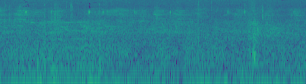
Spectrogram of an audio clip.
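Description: Faint footsteps on a park path: a few soft steps, one a little sharper near the end, over quiet outdoor background.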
